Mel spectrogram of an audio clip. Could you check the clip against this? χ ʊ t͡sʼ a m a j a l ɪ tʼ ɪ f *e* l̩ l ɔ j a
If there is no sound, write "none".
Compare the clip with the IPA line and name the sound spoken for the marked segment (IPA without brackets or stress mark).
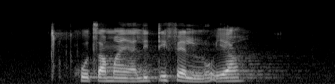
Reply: ɛ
